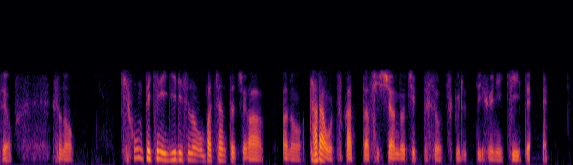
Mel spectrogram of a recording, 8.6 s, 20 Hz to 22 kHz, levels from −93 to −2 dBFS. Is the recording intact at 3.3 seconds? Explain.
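Yes, the speech at 3.3 seconds is intact, carried without any fault through the AMR narrowband mobile codec at 12.2 kbps on its usual 150 Hz to 3.4 kHz phone-line band.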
